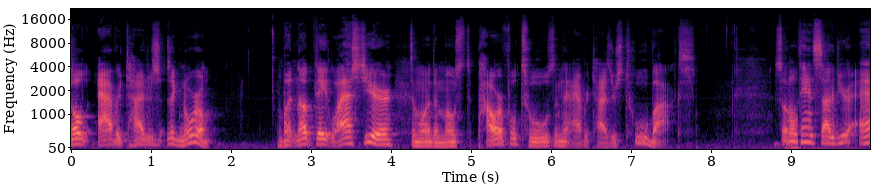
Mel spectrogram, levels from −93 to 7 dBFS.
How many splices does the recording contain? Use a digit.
3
